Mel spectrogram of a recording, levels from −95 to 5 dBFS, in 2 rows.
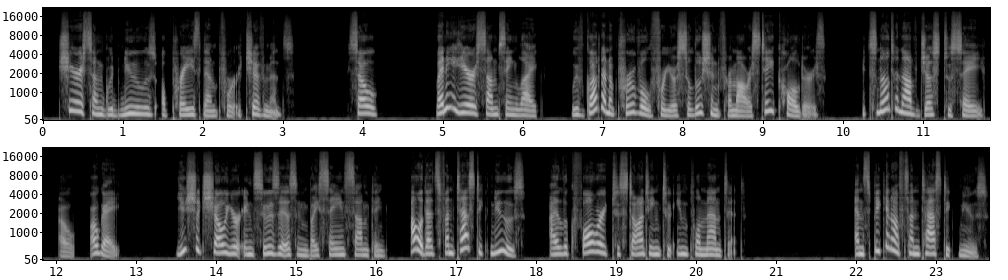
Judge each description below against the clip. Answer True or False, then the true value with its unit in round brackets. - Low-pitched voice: False (230 Hz)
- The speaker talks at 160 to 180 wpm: False (145 wpm)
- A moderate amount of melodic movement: True (5.0 semitones)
